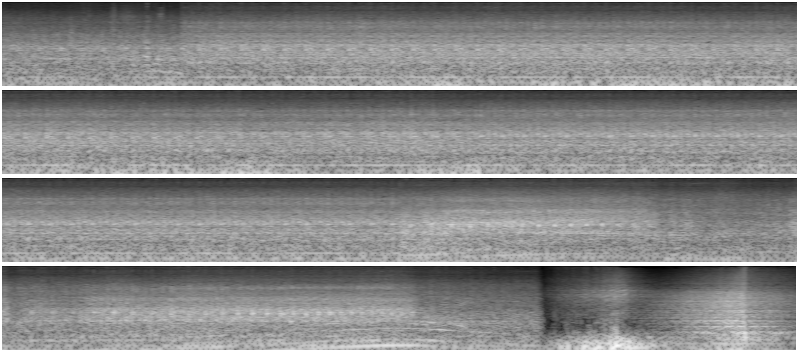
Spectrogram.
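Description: A motor vehicle engine running steadily, with indistinct voices over it. The sound changes character about two-thirds of the way through.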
